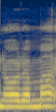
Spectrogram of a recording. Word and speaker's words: Orama: And yes, it is pronounced Orama in Greek.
